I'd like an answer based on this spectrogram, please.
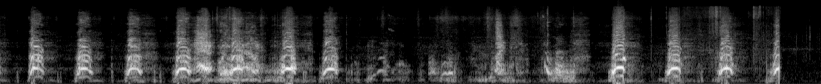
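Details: Bull Terrier described as a hunter, barking in a fast series of sharp, loud barks about twice per second, with a brief run of rougher, overlapping growly barks in the middle, then steady single barks again.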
